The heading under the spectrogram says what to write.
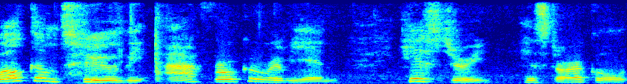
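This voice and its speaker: A woman speaks in a somewhat breathy voice. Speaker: community historian. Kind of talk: interview questions.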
